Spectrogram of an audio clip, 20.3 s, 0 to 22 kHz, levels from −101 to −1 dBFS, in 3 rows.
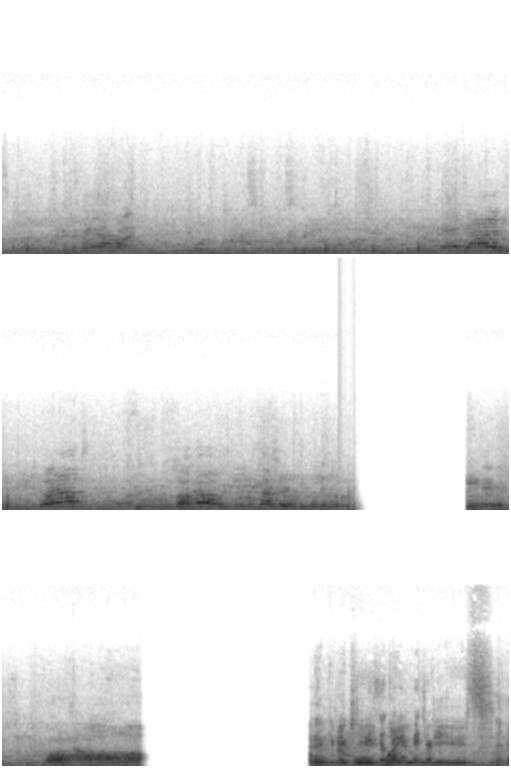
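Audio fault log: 11.23–11.43 s, repeated packet loss (robotic sound): Audio arrived with four short holes, the longest 23 ms, and the receiver filled each one by extending the sound just before it. About 80 ms of the 0.2 s stretch is patched material, around 40 percent of it, so the holes sit close together. The repeated filler gives the sound a choppy, mechanical, robotic edge, and short pieces of the real signal are missing.
11.43–12.95 s and 15.35–17.62 s, long network dropout: The sound briefly carries on as a fading smear of the last moment and then goes silent: about 1.38 s of silence in the first stretch and about 2.16 s in the second. These gaps are likely caused by a long break in the stream, about 1.5 s and 2.26 s of audio, that was never delivered. When the sound returns at 12.95 s and 17.62 s, it skips past the missing material rather than picking up where it stopped.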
